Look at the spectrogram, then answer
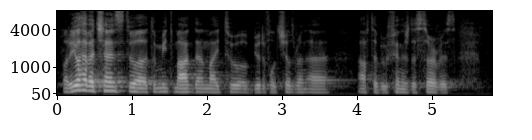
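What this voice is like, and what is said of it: Polish accent. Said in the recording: “It is my Polish accent, right? ... You're not accustomed to that, I suppose.”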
